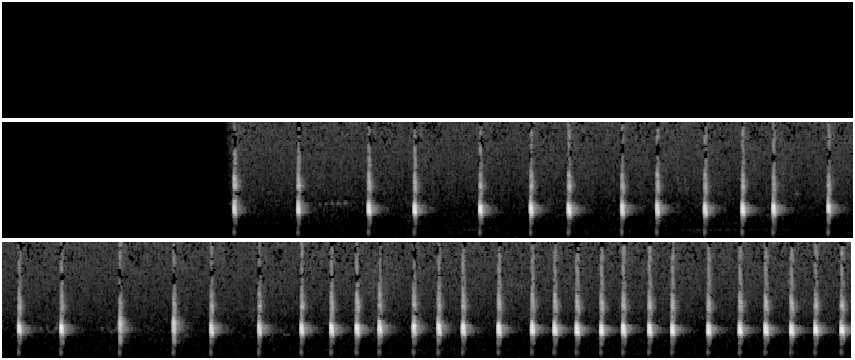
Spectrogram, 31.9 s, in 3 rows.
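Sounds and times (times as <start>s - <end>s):
Water rail ticking notes: 13.5s - 16.0s, 16.6s - 31.8s.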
